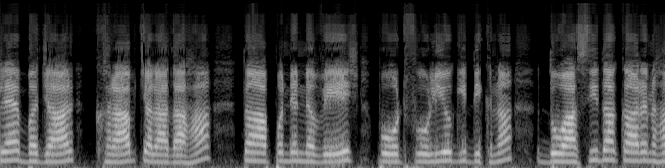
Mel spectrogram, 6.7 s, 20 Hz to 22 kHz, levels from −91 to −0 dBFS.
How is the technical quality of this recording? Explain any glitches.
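The quality is noticeably degraded throughout by compression. The speech sounds grainy and rough, with a noisy sheen on tonal parts, which points to likely Opus compression at a low rate, around 16 kbps. The CELT coder keeps each band's energy but refills starved bands with folded or noise content. A spectrogram shows full bandwidth up to about 20.2 kHz, with fine harmonic detail smeared into speckled noise.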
